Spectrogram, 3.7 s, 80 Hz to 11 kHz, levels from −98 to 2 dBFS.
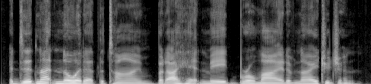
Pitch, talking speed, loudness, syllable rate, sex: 160 Hz, 240 wpm, -17 LUFS, 5.5 syllables/s, female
